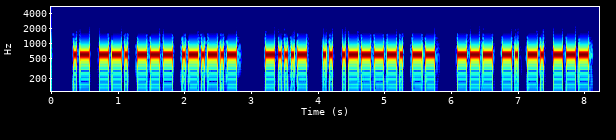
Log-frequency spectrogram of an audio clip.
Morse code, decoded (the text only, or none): AGO. <BT> I'M ONNO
